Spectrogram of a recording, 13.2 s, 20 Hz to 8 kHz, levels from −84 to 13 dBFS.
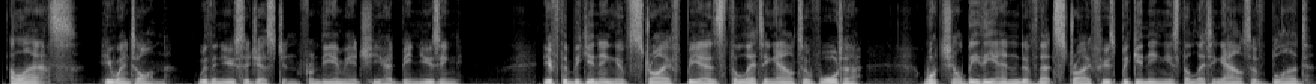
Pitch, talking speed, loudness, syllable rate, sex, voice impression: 105 Hz, 195 wpm, -20 LUFS, 5.3 syllables/s, male, masculine, adult-like, tensed, powerful, slightly hard, clear, raspy, cool, intellectual, calm, friendly, reassuring, wild, lively, slightly kind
